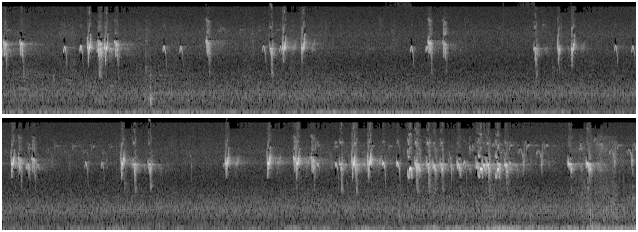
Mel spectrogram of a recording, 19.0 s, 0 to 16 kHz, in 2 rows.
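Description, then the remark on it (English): A wild bird calls from the top of a medium-sized ponderosa pine about 50 yards off, repeating short, high chirps and tweets in irregular bursts across the whole stretch over a steady low background hum, with no one speaking. “That bird's about 50 yards off in the top of us, medium-sized ponderosa pine.”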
